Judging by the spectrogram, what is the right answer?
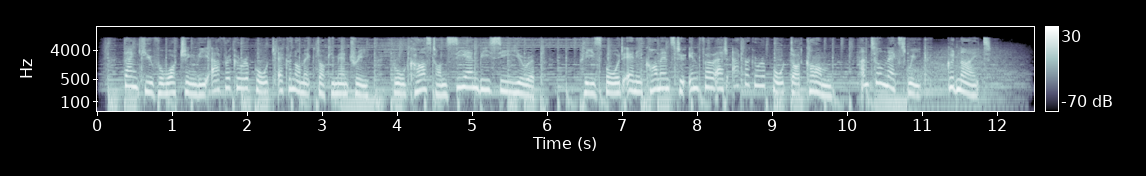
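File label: female, South African English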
